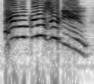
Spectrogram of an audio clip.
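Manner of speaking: fast, high, loud blurt; blurted confession. Acted. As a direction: blurt it all out at once.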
